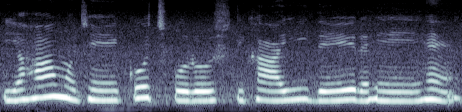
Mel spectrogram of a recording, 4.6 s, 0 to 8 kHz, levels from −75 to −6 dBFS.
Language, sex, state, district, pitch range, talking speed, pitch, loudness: Hindi, female, Madhya Pradesh, Katni, 210-245 Hz, 105 wpm, 225 Hz, -12 LUFS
